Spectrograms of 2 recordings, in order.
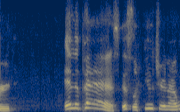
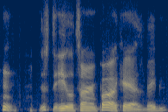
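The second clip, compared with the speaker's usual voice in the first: imitating co-host's intro; 8 semitones lower than usual. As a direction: mimic his laid-back intro, dragged out low. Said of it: "yours was more like".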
